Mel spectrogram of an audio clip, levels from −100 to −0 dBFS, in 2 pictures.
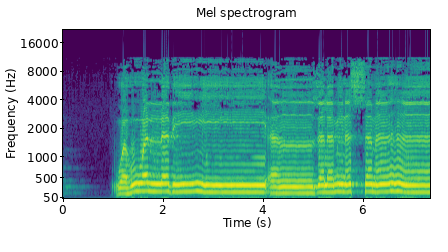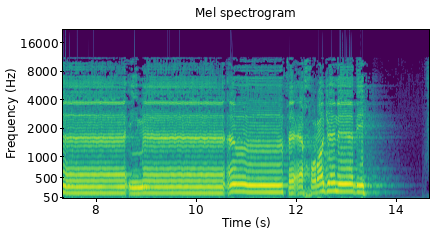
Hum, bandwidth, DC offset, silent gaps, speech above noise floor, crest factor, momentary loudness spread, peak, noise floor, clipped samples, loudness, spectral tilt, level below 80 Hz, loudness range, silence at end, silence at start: none; 11.5 kHz; 0.7%; none; 59 dB; 8 dB; 4 LU; 0 dBFS; -66 dBFS; under 0.1%; -8 LUFS; -5.5 dB/octave; -46 dBFS; 3 LU; 1 s; 1.05 s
